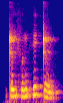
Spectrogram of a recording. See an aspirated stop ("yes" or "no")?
no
